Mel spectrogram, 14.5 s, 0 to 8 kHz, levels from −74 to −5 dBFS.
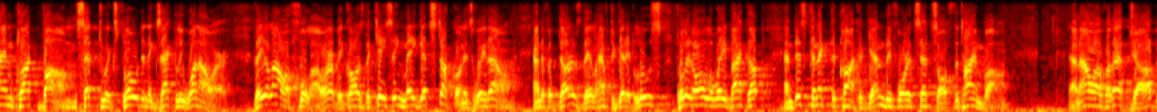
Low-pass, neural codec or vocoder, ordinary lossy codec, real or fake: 7.2 kHz; none; Opus, 64 kbps; real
